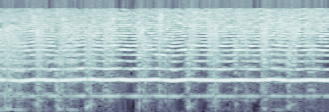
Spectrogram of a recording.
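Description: Bengali Baul folk music: one long, steady high note held over a fast run of hand-drum strokes.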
